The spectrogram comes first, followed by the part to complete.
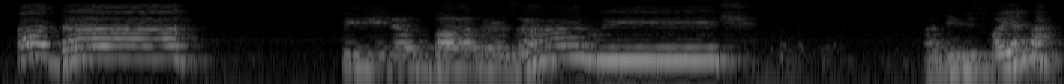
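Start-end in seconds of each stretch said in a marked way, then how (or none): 0.1-5.0 high, slow showman's reveal; proud reveal. Acted. Juan grandly reveals his sandwich to Pedro, high and slow. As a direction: unveil it grandly.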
